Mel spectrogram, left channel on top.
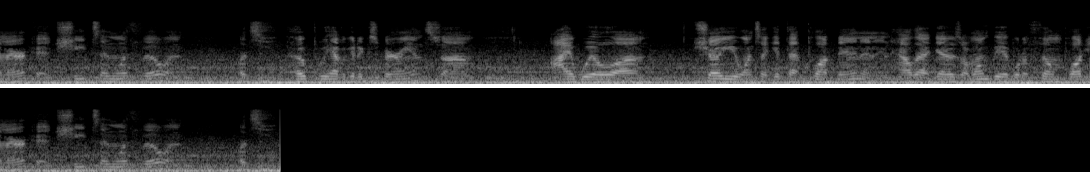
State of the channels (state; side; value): drops out; right; at 2.8 s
